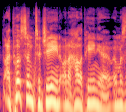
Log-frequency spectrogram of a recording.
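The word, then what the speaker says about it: Tajín: I realized last night, Sam, that I've been pronouncing Tajin incorrectly. How had you been pronouncing it? I've been pronouncing it Tajin. Right. I put some Tajin on a jalapeno and was like, wait a minute, these are both J's.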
